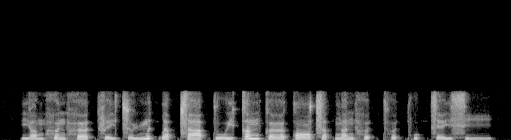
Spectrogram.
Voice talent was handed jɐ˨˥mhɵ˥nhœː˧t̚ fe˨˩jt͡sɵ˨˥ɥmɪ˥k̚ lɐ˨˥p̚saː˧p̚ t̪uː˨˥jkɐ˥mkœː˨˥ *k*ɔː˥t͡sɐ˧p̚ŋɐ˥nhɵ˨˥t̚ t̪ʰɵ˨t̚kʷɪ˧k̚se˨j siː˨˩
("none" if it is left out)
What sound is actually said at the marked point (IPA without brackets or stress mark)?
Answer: k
